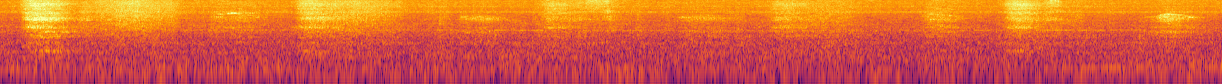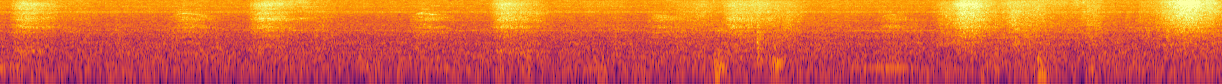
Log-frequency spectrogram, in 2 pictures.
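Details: Normal vesicular breath sounds heard over the lung fields while auscultating the posterior thorax during a head-to-toe assessment.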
